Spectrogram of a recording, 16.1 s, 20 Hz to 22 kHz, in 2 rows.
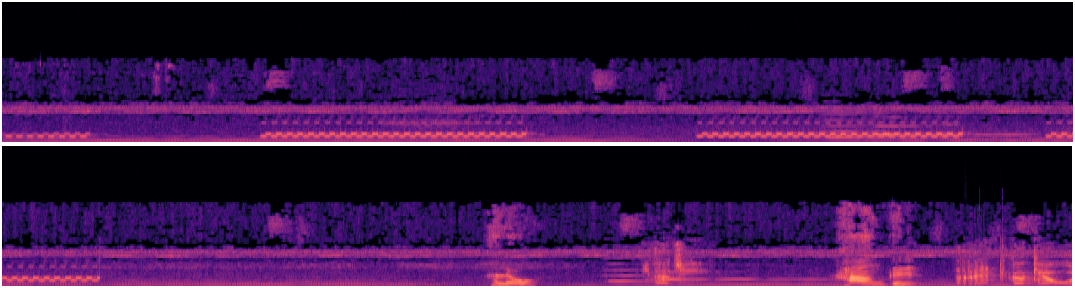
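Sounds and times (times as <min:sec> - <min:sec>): mobile phone ringing: 0:00.0 - 0:00.8, 0:01.9 - 0:04.1, 0:05.2 - 0:08.8
soft background music: 0:00.0 - 0:16.0.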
